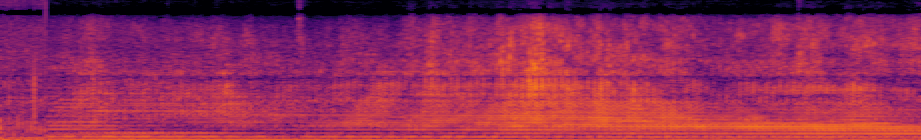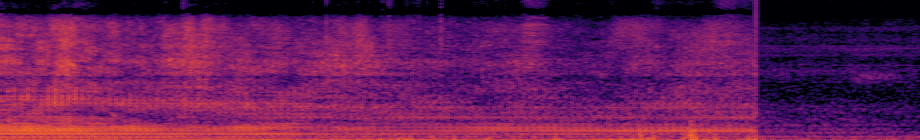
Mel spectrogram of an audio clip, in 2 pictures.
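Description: Single-engine light propeller plane at takeoff power on its takeoff run and climb-out, a steady engine-and-propeller drone that is loudest about four seconds in. The sound cuts off abruptly near the end.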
